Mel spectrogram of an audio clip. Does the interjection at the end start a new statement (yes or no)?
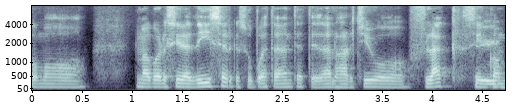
yes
